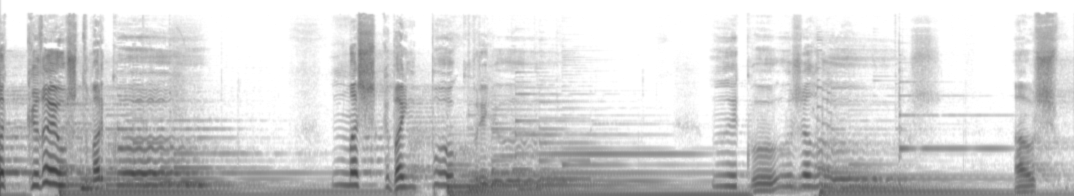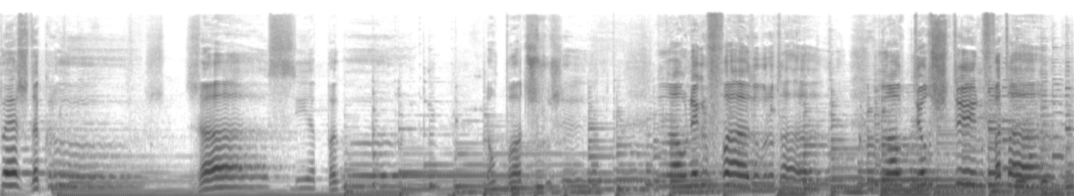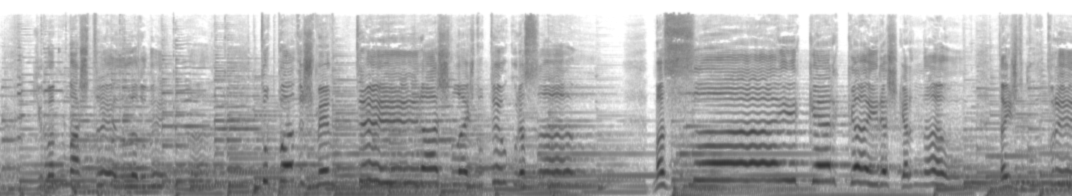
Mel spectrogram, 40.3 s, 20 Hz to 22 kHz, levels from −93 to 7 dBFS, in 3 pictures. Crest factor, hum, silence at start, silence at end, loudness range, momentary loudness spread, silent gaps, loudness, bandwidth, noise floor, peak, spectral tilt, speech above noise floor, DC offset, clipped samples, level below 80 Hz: 16 dB; none; 0 s; 0 s; 14 LU; 19 LU; none; -23 LUFS; 17 kHz; -43 dBFS; -8 dBFS; -5 dB/octave; 21 dB; under 0.1%; under 0.1%; -38 dBFS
